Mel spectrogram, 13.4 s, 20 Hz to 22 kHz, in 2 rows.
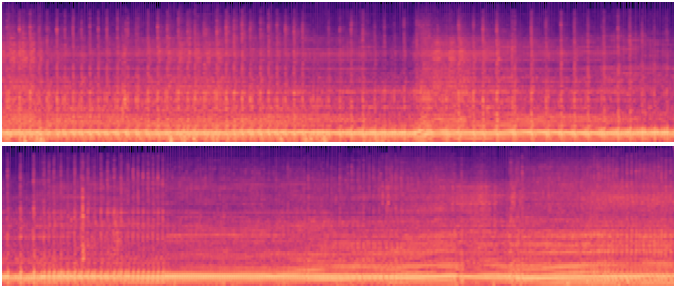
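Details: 1972 Suzuki TS250 two-stroke riding on road: drone wavers and struggles to climb as throttle opens; off-idle hesitation, owner suspects plugged pilot jet.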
